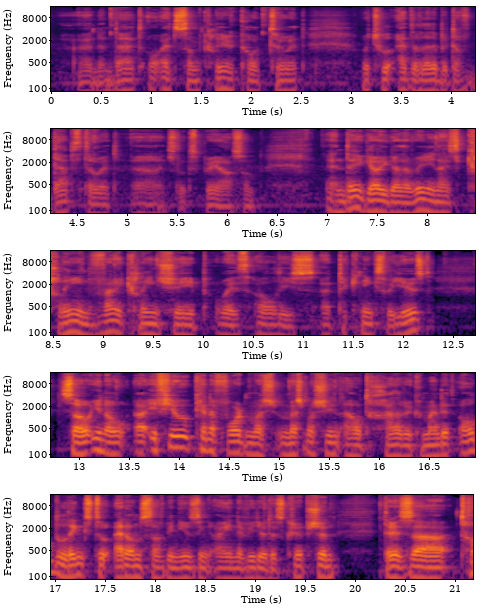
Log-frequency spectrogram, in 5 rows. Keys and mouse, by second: 2.0-21.1 drag, 2.0-4.6 right drag.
